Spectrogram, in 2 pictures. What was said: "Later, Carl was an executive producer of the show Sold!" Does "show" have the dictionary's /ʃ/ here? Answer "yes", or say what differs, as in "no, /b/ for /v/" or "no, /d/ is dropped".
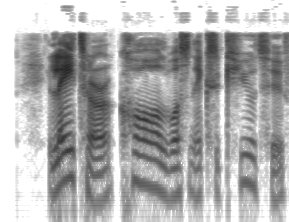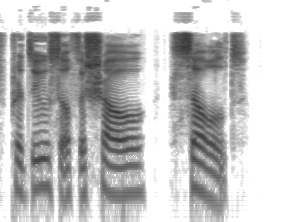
yes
